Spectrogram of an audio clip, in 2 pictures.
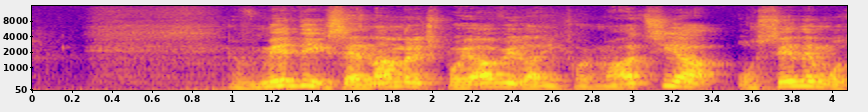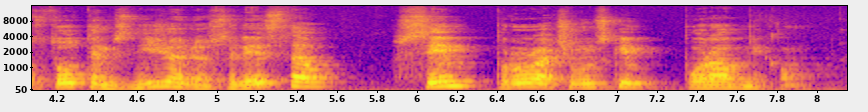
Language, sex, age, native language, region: Slovenian, male, 30-49, Slovenian, Drava region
